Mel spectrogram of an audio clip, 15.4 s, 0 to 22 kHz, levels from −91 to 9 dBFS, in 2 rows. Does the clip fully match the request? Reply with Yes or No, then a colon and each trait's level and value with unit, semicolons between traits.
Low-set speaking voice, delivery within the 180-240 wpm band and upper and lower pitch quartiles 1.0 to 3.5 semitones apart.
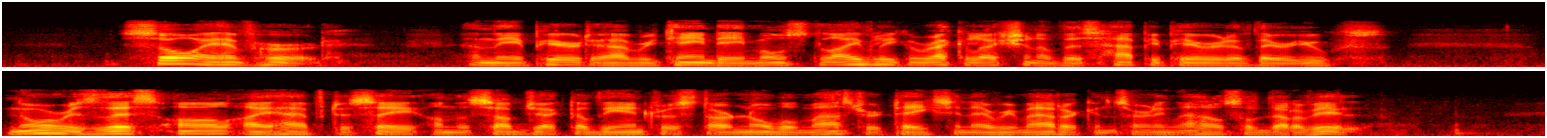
Yes: low, 100 Hz; average, 185 wpm; average, 2.9 semitones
